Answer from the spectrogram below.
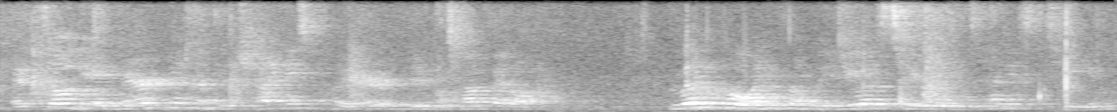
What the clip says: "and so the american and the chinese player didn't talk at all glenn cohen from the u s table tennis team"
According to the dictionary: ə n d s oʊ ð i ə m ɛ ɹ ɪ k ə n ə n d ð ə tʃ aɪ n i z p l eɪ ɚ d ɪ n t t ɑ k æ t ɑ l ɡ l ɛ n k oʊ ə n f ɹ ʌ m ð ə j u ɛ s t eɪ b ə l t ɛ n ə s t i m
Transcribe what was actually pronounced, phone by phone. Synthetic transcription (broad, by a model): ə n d s oʊ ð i ə m ɛ ɹ ɪ k ə n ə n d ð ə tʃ aɪ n i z p l eɪ ɚ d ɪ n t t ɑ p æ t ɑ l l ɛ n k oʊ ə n f ɹ ʌ m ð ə j u ɛ s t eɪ ə n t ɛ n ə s t i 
